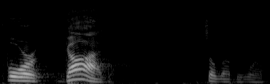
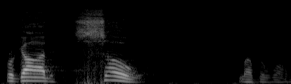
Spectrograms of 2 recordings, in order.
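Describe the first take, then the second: First: God held, the rest fades away; stress on God. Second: Slow For God so, then a soft falling love the world; slow For God so, trailing off after; stress on so. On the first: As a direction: pause after God. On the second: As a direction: stretch out so. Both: Shown as a demonstration. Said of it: "I put a different inflection on the words".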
